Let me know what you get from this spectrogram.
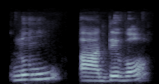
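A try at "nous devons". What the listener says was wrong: না, না, দেব না, দেব, দোভ, দোভ, দোভন। না, না, I said দোভন, দওকারে দো, দোভন, রাইট, দোভন, নো দোভন,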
